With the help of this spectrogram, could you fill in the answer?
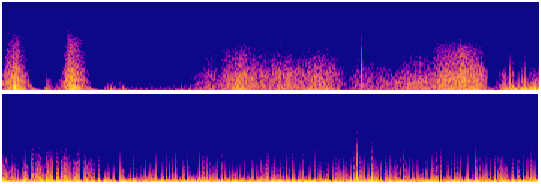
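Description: Fingers grip, rub and squeeze the slim, hollow cylindrical bodies of two matching silver metal pencil condenser microphones on stands, near the top, producing deep handling rumble. A few short soft bursts and a stretch of hissy brushing noise lead into a steady, dense low rumble from about five seconds on, dotted with small, irregular knocks.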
